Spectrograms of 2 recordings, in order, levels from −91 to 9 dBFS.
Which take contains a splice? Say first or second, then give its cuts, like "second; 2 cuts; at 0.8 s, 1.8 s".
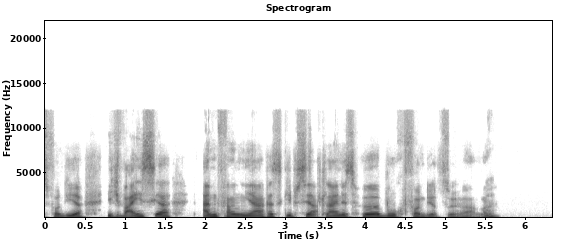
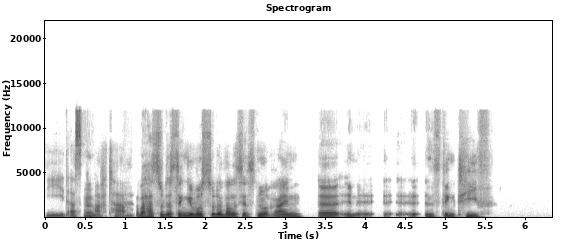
first; 2 cuts; at 2.4 s, 3.4 s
